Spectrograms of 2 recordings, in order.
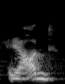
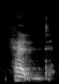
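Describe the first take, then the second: First: The A is pronounced. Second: The A is silent. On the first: The speaker calls it wrong. "It's not pronounced head, that's wrong" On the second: The speaker calls it right. "where A is silent"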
